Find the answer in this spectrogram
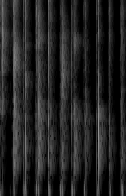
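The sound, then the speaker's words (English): Hands clapping in a steady, evenly spaced series of about ten sharp, crisp claps, each one distinct with short silences between, played alone with no talk. “That's clapping, by the way. That's clapping.”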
